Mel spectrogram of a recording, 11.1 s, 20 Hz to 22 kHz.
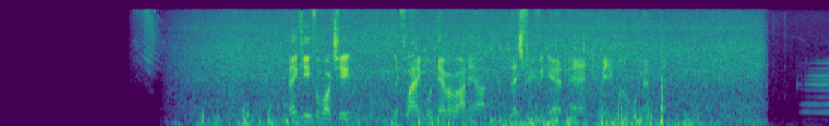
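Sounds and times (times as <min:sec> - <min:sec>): wind buffeting microphone: 0:02.2 - 0:10.3
bugle held note: 0:10.6 - 0:11.0.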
